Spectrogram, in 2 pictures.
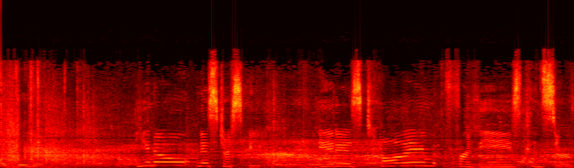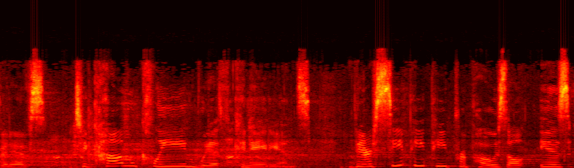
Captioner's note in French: voix de l'interprète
